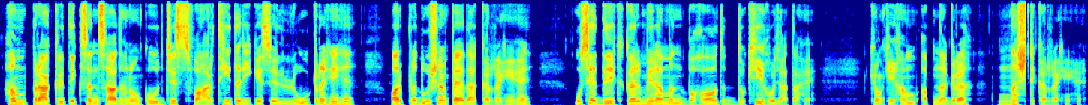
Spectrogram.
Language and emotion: Hindi, sad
